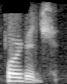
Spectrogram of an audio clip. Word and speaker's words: Portage: Portage. – I'm sorry? – Portage. Portage. – How do you spell it? How do you spell it? – P-O-R-T-A-G-E.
